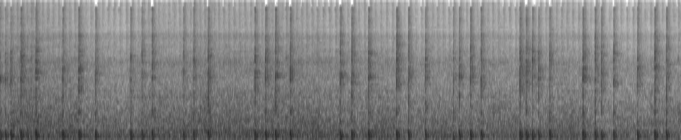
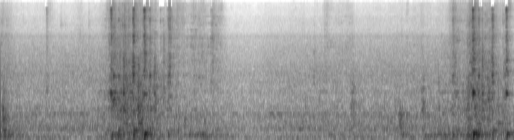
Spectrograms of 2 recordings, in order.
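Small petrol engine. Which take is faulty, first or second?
second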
